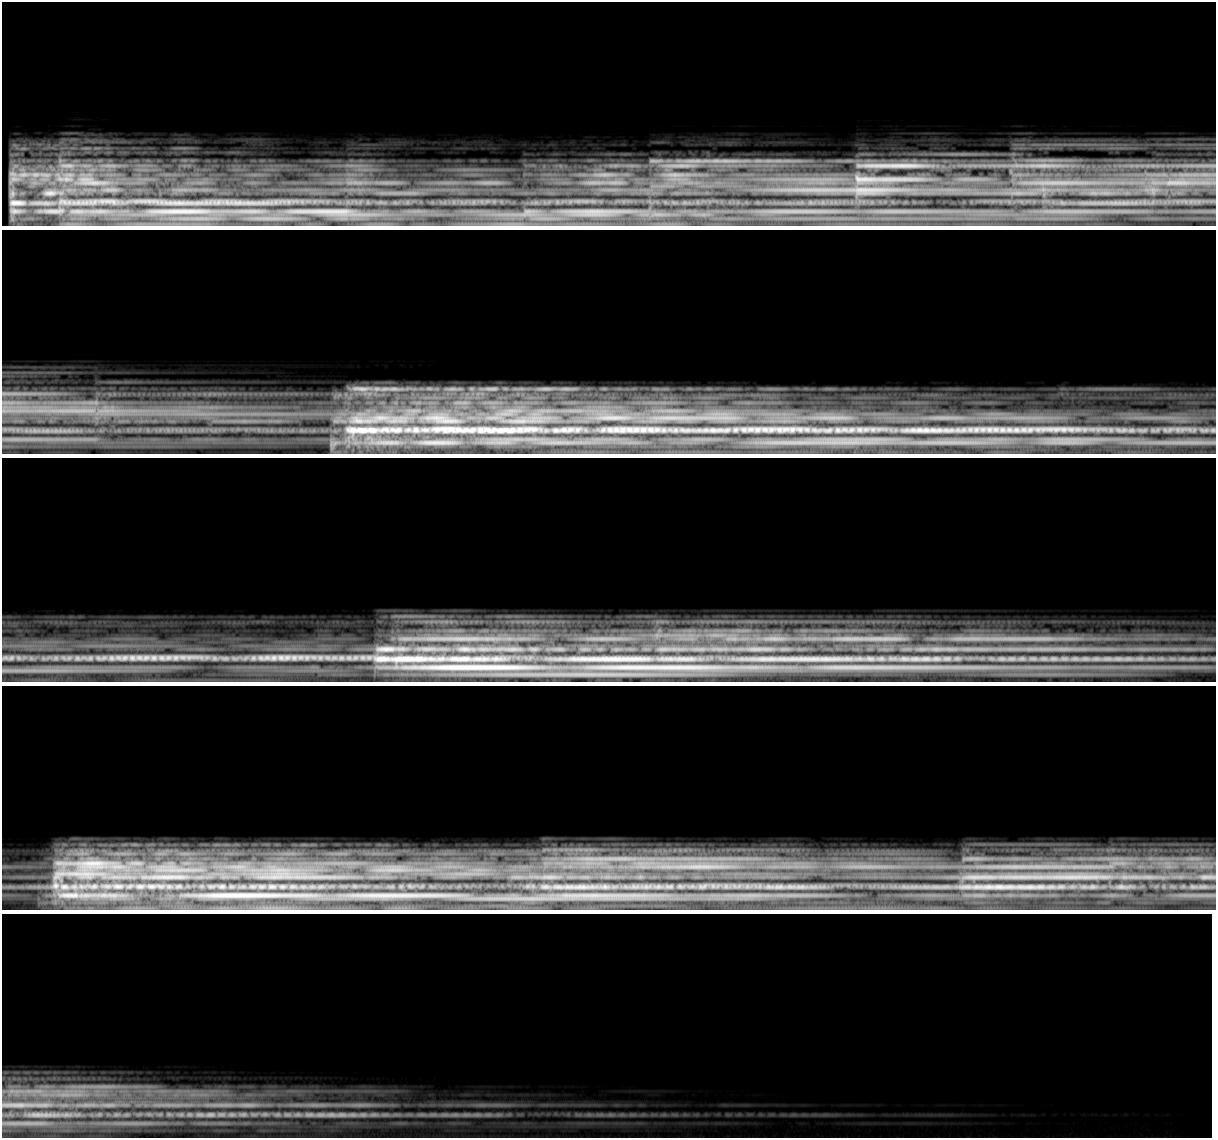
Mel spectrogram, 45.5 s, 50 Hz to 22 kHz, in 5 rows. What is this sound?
This is a compilation of a series of spanner drops slowed 16X. Given the original spanner was 25 cm, you can imagine this sound to be three 4 meter long spanners made into a wind-chime.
